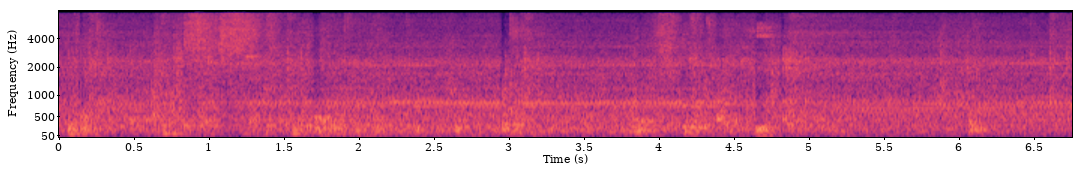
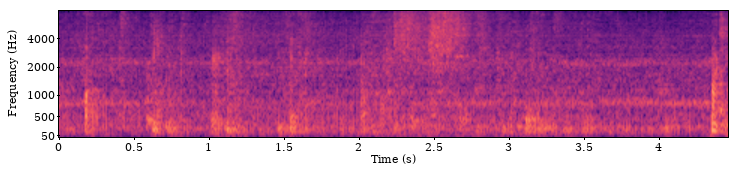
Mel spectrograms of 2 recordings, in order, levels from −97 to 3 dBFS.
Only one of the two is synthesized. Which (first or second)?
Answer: second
